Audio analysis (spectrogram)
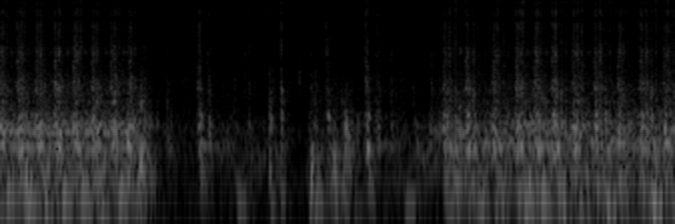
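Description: A sewing machine stitching with clear thread runs in fast bursts of rapid needle clatter, pausing briefly twice before resuming at steady speed.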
